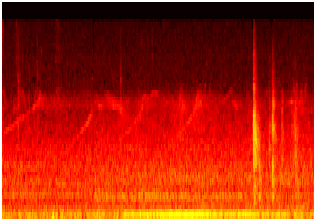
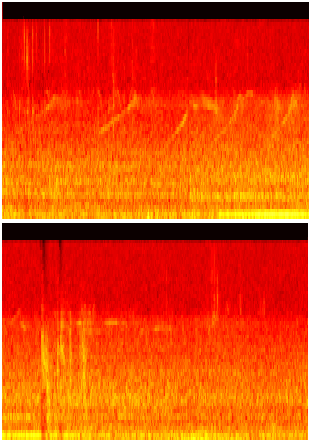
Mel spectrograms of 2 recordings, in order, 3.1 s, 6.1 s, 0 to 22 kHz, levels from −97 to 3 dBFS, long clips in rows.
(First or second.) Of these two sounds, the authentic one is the second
